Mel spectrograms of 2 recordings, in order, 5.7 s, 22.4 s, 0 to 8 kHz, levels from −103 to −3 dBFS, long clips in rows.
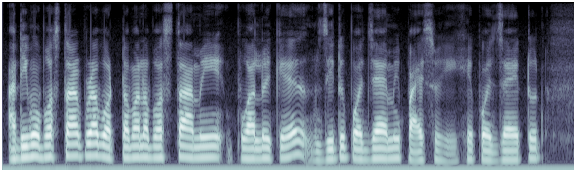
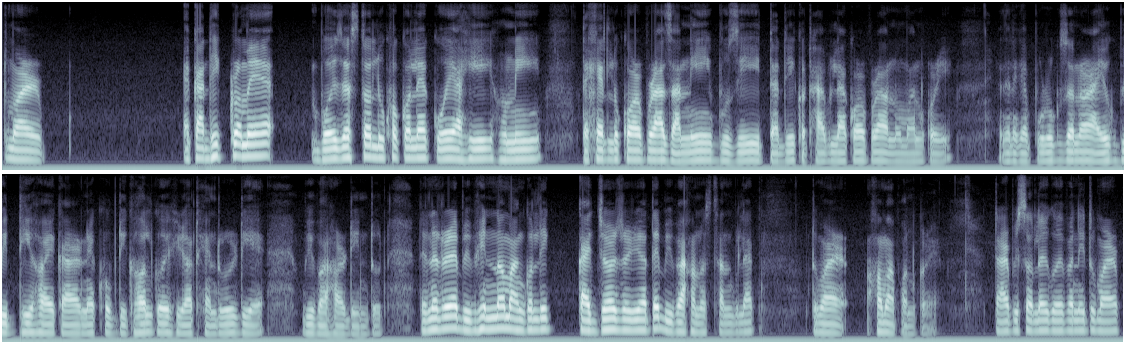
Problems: none marked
